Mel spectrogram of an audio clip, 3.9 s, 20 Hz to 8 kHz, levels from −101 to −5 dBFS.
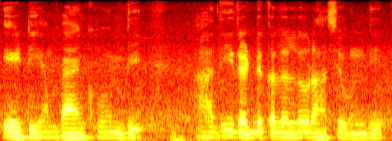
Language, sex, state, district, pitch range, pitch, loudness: Telugu, male, Telangana, Hyderabad, 100-110 Hz, 105 Hz, -19 LUFS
